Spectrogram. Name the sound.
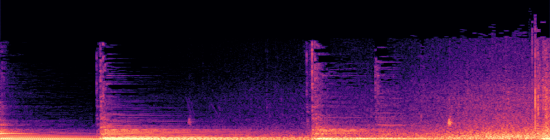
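flowing river water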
